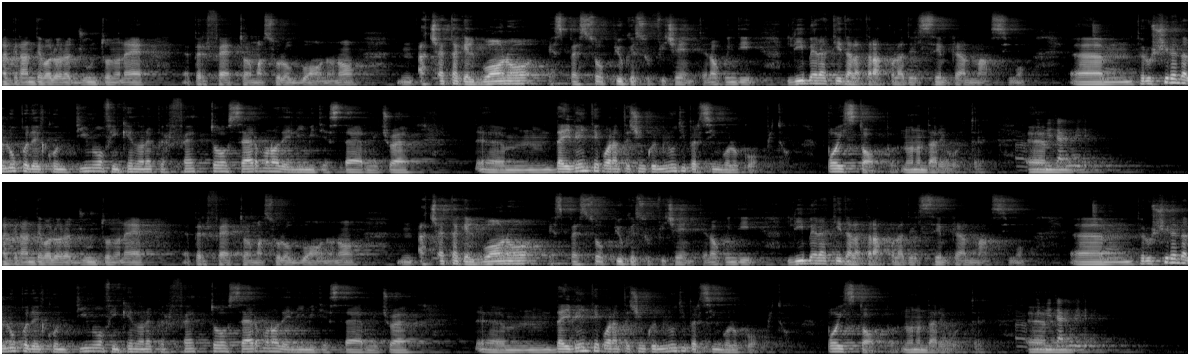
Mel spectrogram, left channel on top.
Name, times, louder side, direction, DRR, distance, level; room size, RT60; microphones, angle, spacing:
voice 1, 0.0-16.3 16.6-22.5, left 2 dB, 20° left, 8 dB, 0.8 m, -27 dB
voice 2, 4.3-4.7 11.0-11.2 22.0-22.7, equal, 5° right, 3 dB, 3.1 m, -35 dB
25.0 x 17.5 x 8.9 m, 1.3 s
head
